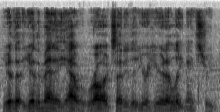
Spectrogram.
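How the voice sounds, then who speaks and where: A man's voice: lowish voice, fast, darkish tone, faint music behind. A man hosting a late-night game stream, chatting loosely and joking with viewers, swearing freely. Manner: loose, profane and joking, talks to viewers as buddy. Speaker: livestream host. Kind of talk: casual late-night gaming stream chat.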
